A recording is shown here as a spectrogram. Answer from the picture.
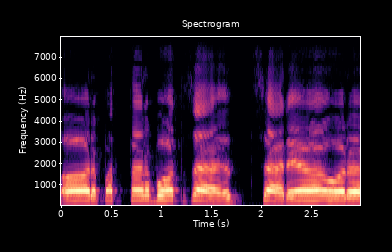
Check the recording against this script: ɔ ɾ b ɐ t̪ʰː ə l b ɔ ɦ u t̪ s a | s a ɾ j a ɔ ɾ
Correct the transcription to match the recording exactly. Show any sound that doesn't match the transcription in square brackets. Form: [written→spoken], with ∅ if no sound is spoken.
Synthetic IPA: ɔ ɾ [b→p] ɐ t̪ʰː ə [l→ɾ] b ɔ ɦ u t̪ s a | s a ɾ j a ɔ ɾ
